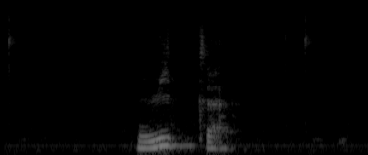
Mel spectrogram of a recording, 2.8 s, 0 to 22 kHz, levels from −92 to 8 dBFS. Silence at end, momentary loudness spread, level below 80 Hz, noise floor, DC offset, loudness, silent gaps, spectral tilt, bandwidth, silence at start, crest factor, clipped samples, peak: 0.45 s; 9 LU; under -90 dBFS; -85 dBFS; under 0.1%; -56 LUFS; none; -6.5 dB/octave; 16 kHz; 0.05 s; 20 dB; under 0.1%; -40 dBFS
